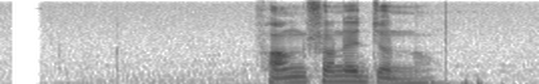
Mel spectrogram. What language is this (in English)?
Bangla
